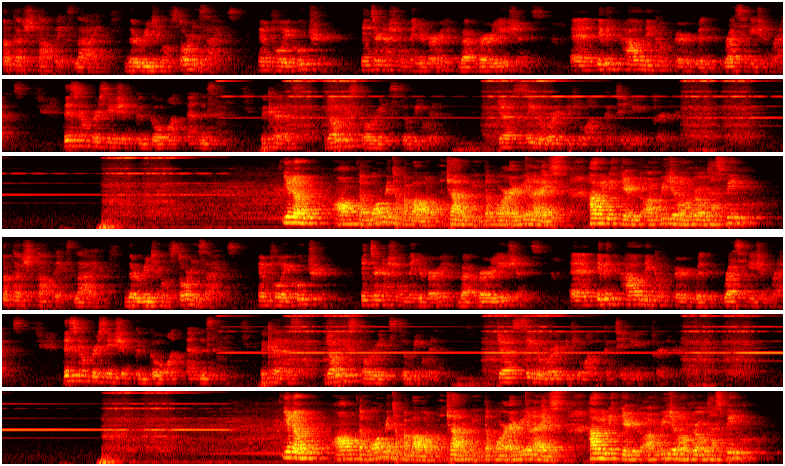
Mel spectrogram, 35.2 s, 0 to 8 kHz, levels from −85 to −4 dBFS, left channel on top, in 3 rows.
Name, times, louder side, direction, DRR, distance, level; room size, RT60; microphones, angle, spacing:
voice 1, 0.0-3.5 3.8-4.8 5.4-18.3 18.7-18.8 19.1-21.9, right 2 dB, 80° right, -3 dB, 0.5 m, -43 dB
Telephone, 14.9-18.5 18.9-26.8, left 1 dB, 30° left, 1.0 m, -43 dB
voice 2, 24.9-34.6, right 1 dB, 10° right, -5 dB, 0.5 m, -32 dB
2.4 x 2.0 x 3.5 m, 1.1 s
head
